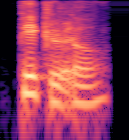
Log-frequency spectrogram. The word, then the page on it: pickerel: Indian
